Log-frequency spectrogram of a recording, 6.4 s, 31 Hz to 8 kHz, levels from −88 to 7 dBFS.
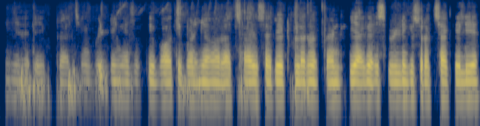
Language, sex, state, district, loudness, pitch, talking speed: Hindi, male, Uttar Pradesh, Etah, -19 LUFS, 110 Hz, 245 wpm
